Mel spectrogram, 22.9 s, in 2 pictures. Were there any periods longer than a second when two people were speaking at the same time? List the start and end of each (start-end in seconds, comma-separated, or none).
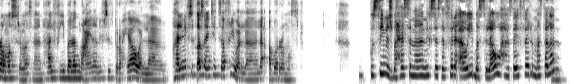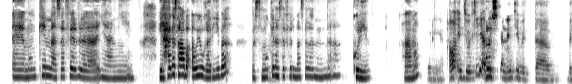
none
